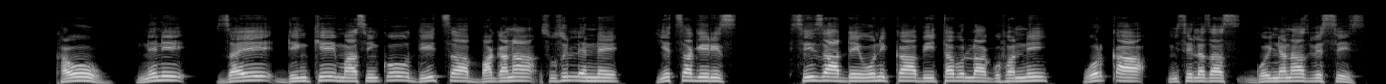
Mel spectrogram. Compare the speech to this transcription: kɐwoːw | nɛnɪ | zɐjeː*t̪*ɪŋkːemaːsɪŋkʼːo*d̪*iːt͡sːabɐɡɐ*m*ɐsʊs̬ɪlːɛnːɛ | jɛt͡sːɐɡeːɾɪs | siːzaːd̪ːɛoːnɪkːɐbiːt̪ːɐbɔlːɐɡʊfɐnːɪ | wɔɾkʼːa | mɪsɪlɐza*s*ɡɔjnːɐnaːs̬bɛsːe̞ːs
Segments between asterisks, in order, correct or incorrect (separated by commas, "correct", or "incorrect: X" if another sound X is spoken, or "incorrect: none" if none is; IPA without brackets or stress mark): incorrect: d̪, correct, incorrect: n, correct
